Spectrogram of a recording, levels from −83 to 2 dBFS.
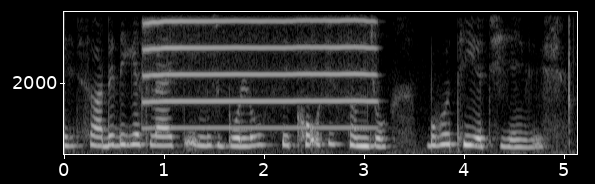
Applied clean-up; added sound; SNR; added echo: none; Trumpet; 2 dB; none.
